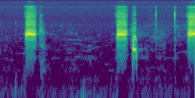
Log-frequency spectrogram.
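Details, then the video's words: Grey francolin giving strident, high, whistled notes at roughly two-second intervals, one note followed by a brief lower second note, with quiet pauses between. "Gora teeter ki awaaz"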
